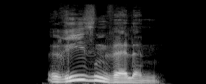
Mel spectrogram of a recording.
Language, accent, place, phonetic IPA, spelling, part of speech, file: German, Germany, Berlin, [ˈʁiːzn̩ˌvɛlən], Riesenwellen, noun, De-Riesenwellen.ogg
- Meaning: plural of Riesenwelle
